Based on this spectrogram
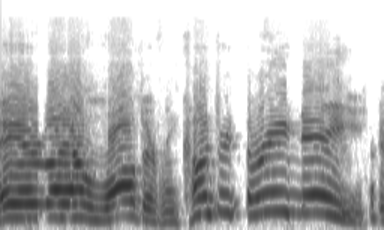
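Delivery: thick put-on country accent. Showing others how to imitate Walter, greeting everybody: heavy country accent Walter impression. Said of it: "you got to use the heavy country accent".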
